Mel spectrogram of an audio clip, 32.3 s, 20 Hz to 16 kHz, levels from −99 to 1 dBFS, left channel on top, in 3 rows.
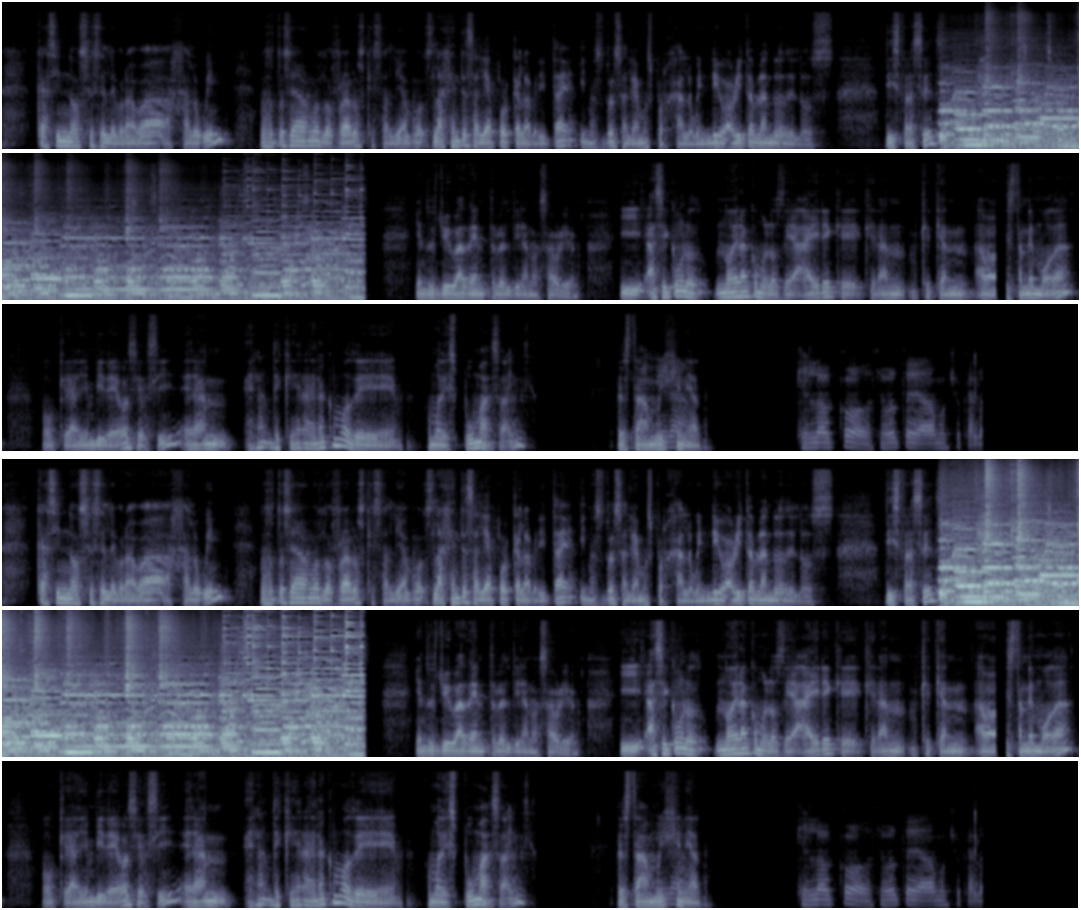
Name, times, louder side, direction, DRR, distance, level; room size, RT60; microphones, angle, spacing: voice 1, 0.0-26.8 27.7-28.5, right 1 dB, 25° right, 1.4 m, -44 dB
sound 1, 9.4-14.4, right 7 dB, 65° right, 0.4 m, -29 dB
voice 2, 27.8-28.5 29.5-31.4, left 1 dB, 20° left, 3.5 m, -56 dB
head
